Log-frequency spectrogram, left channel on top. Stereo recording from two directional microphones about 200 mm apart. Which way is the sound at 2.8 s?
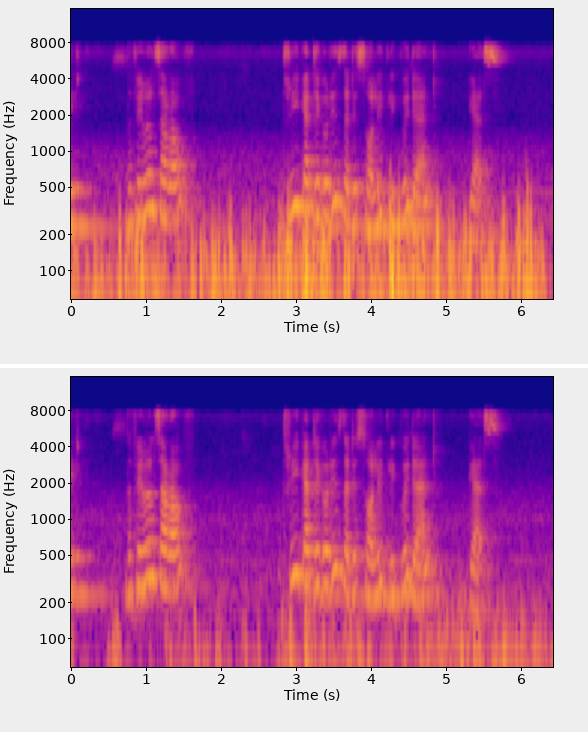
10° right (ahead or behind).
